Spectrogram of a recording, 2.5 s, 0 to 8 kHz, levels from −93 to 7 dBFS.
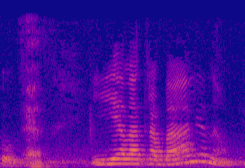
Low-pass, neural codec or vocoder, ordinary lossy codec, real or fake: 7.2 kHz; none; none; real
